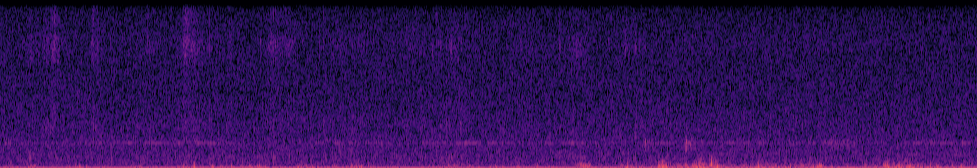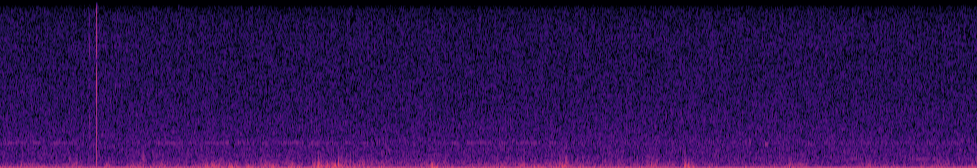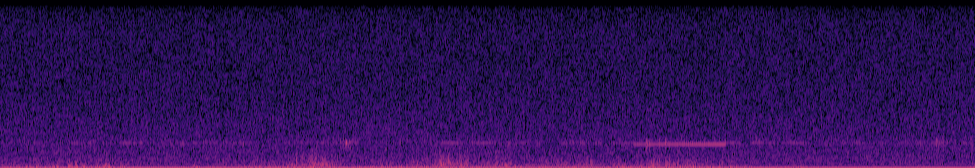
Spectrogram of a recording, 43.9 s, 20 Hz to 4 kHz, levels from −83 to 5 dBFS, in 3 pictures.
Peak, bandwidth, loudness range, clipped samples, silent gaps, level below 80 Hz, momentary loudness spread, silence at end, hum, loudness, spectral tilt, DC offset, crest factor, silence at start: -10 dBFS; 4 kHz; 5 LU; under 0.1%; none; -44 dBFS; 8 LU; 0 s; none; -45 LUFS; -4.5 dB/octave; 1%; 30 dB; 0 s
